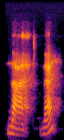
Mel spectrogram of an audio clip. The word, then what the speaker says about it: 奶奶: And on your father's side, grandma, 奶奶, 奶奶.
